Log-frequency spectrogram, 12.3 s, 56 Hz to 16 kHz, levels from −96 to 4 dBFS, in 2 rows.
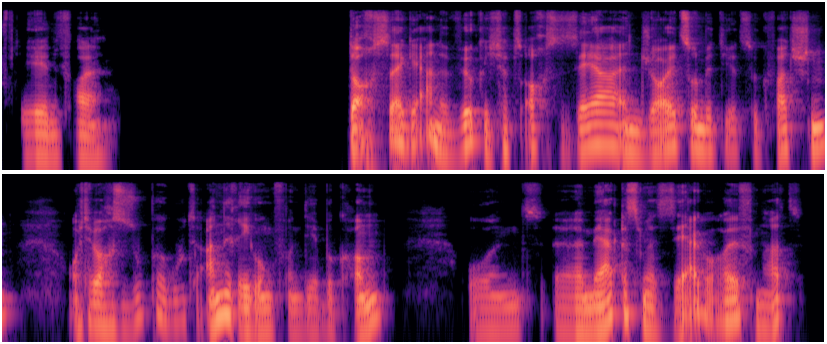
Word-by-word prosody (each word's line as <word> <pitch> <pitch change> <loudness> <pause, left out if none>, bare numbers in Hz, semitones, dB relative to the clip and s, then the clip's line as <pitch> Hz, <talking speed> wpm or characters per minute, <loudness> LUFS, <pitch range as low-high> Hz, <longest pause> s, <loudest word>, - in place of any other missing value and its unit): Auf 95 - -9
jeden 95 -1 +1
Fall. 90 -3 -3 1.8
Doch, - - +6
sehr - - +4
gerne. 95 -1 0
Wirklich. 130 0 +2
Ich - - -7
hab's 115 - -6
auch 115 0 -4
sehr 125 +4 +2
enjoyed, 105 +3 +2
so 125 -2 +2
mit 110 -1 0
dir 105 - -9
zu 105 - -13
quatschen. 115 -2 -1 0.4
Und - - -7
ich - - -6
habe 100 - +5
auch 95 - -3
super 120 +8 -6
gute 110 +1 -14
Anregungen 90 -8 +3
von 80 - -9
dir 85 0 -10
bekommen. 85 +8 -1 0.6
Und, 85 +2 -9
äh, 85 -1 -2
merke, 90 +3 +4
dass 140 -3 0
mir 95 - +2
das 85 0 -10
sehr - - +2
geholfen 95 - -1
hat. - - -5
100 Hz, 175 wpm, -27 LUFS, 90-115 Hz, 1.8 s, Doch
